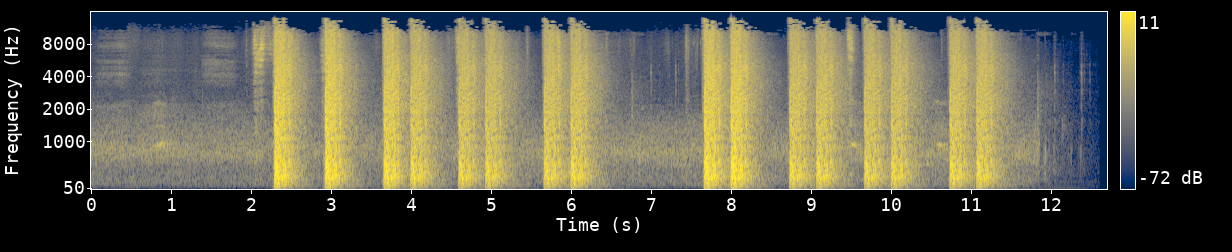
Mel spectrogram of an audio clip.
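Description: Staged gunfire: an irregular volley of about seventeen sharp shots over roughly nine seconds, starting about two seconds in, each bang with a short echoing tail.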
